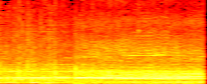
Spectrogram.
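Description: Young men cheer and shout loudly outdoors.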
